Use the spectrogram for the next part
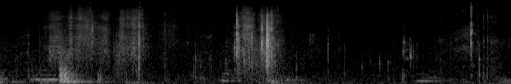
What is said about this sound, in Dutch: ik wil even een bladzijde omslaan.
